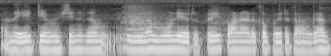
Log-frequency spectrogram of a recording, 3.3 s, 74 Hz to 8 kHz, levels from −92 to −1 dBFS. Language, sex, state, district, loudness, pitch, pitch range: Tamil, male, Tamil Nadu, Kanyakumari, -15 LUFS, 130 Hz, 125-135 Hz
